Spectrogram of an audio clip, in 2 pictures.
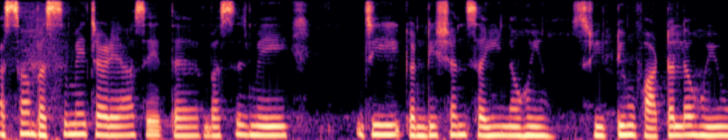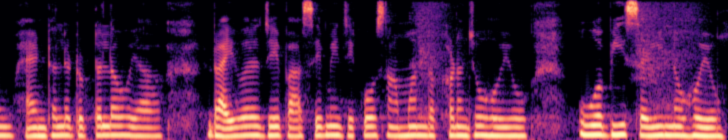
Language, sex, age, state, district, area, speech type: Sindhi, female, 30-45, Gujarat, Surat, urban, spontaneous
